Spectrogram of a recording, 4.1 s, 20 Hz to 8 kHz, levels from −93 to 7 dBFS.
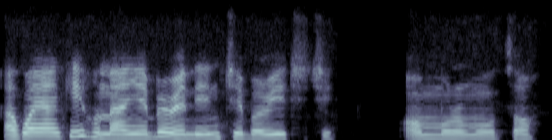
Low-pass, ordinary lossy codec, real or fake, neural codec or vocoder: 7.2 kHz; Opus, 32 kbps; real; none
